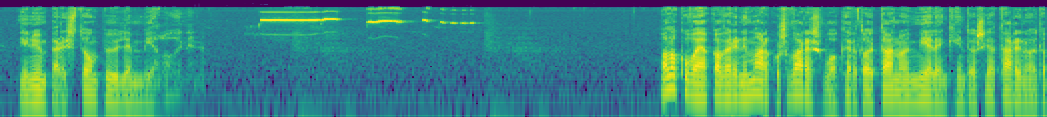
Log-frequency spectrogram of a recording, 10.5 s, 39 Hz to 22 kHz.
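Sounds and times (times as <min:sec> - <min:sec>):
faint background hiss: 0:00.0 - 0:10.4
hazel grouse giving high-pitched whistles and rapid short notes: 0:02.5 - 0:04.8.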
